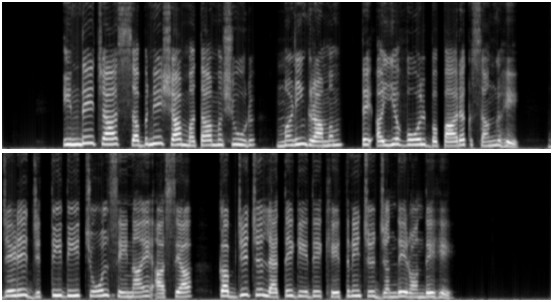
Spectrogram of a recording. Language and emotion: Dogri, neutral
